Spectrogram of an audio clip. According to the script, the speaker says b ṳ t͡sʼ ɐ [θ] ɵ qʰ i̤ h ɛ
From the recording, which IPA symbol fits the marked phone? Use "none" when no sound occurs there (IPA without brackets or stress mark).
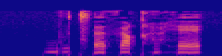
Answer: θ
